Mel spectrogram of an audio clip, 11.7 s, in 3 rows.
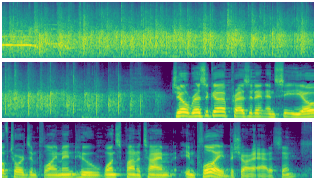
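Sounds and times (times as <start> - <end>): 
audience applause: 0.0 - 6.0
speech: 6.1 - 11.6.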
